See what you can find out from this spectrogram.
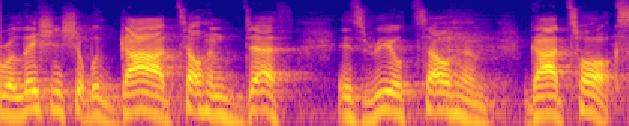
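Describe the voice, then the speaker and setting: An unremarkable speaking voice with an American accent, a moderate pace and ordinary pitch variation. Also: man. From Akron, Ohio. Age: 20s. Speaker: poet-activist. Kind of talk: spoken-word poetry performance. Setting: conference stage.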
